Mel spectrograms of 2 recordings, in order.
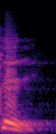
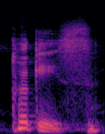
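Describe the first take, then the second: First: The word ends without an S sound. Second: The word ends with a clear S sound. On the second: "Can you hear the S?"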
